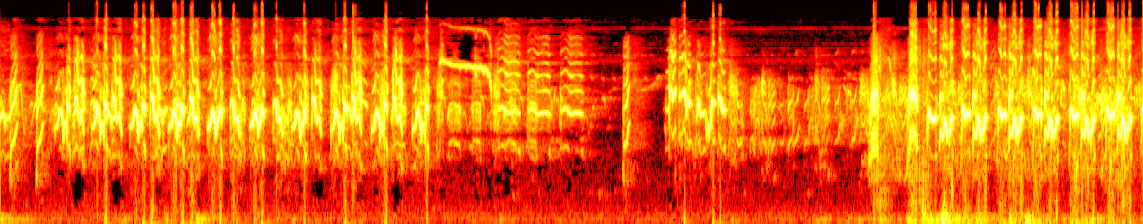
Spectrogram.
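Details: Competition-style gacor song of a sooty-headed bulbul aimed at rivals, with fast repeated warbled notes, a clear falling whistle and brief pause midway, then renewed rapid chatter.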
